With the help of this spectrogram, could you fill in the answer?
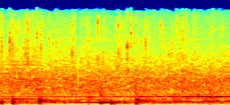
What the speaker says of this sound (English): We're getting a little rain now.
